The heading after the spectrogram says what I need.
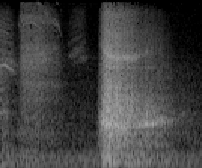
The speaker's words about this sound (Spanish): Tu pueblo está respirando, Señor, respirando la salud de Dios. Respira la salud de Dios.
